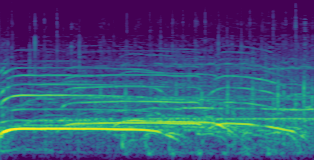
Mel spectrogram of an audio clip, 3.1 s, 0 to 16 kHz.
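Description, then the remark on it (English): A crowd at a Christmas tree lighting cheers and applauds to congratulate the 2020 Christmas Tree Lighter, in a loud, continuous wash of overlapping voices and scattered claps. It holds steady through the whole few seconds, with no one speaking over it. “Please put your hands together and join me in congratulating the 2020 Christmas Tree Lighter”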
